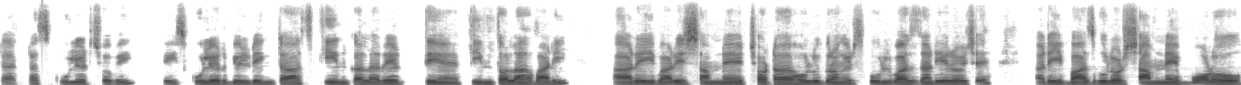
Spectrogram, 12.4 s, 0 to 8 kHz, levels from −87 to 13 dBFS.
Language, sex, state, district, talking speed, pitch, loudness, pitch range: Bengali, male, West Bengal, Jalpaiguri, 160 wpm, 150 Hz, -19 LUFS, 145-155 Hz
